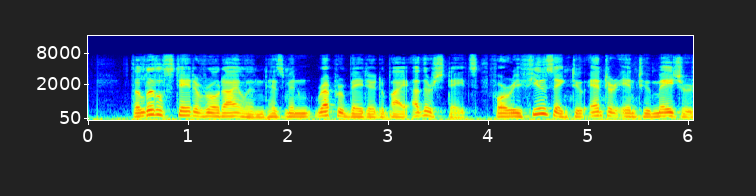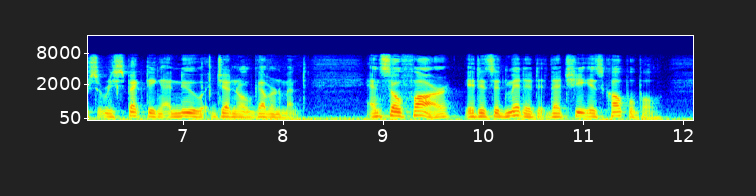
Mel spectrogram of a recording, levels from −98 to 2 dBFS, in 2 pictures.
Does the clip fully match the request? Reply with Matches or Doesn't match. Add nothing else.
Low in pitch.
Matches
